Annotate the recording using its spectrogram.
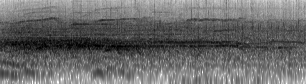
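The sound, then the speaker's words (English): An audience applauds a musician as he is introduced, steadily for about six seconds, a dense, loud wash of clapping with faint cheers and whistles rising through it, easing slightly toward the end. “Give a big hand”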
